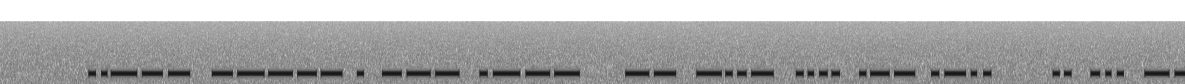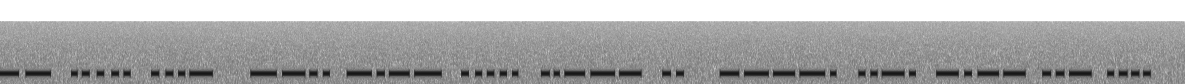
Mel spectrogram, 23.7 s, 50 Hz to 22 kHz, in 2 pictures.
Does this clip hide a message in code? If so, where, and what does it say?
Yes: Morse code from 0.8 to 23.4 s, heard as a keyed tone, hand-sent with a straight key, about 20 wpm, 560 Hz. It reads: 20EOJ MXHWL ISO5V ZY52I 9FYUH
